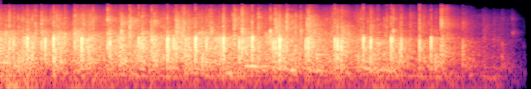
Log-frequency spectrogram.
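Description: An audience applauds, then the clapping fades out.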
